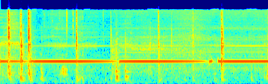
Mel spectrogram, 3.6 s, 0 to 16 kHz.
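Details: Irregular sharp plastic clicks over a steady electric hum under the dash of a 2012 Jeep Patriot, about 126,000 miles, engine running; recirculation door actuator skipping on stripped gears, struggles at fresh-air position; fixed by replacing the actuator.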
